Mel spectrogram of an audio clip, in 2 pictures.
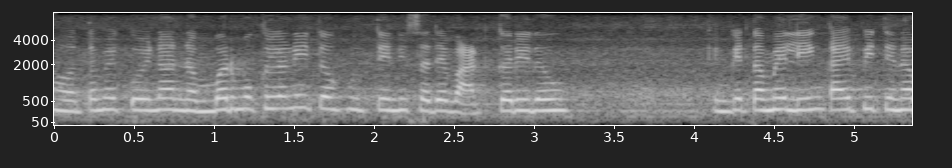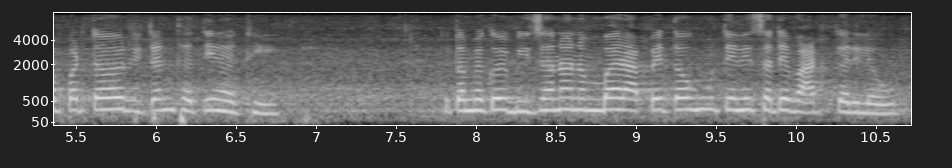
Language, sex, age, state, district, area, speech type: Gujarati, female, 18-30, Gujarat, Valsad, urban, spontaneous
